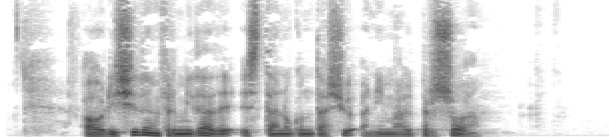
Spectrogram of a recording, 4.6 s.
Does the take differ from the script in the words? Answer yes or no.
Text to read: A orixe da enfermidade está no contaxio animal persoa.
no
